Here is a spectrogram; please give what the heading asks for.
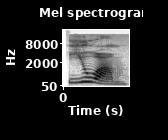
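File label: "юам", Komi, female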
